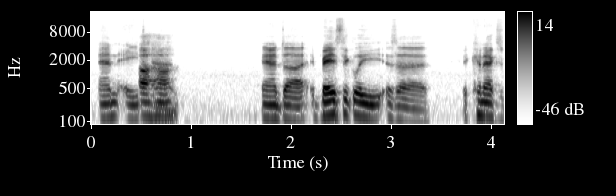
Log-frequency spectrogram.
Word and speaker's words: n8n: N8N. It's literally the letter N, the number 8, the letter N. N8N.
